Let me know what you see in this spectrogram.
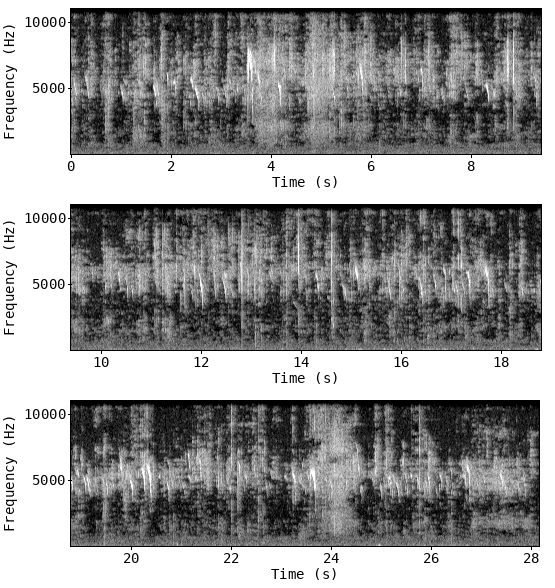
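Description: Faint chirping of small birds, many short calls repeating throughout, over a quiet open-field background with a few soft clicks.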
